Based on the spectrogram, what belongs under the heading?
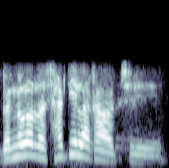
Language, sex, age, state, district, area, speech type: Odia, male, 18-30, Odisha, Nabarangpur, urban, conversation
